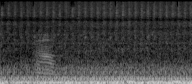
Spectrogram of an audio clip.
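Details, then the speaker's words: 2002 Ford Expedition on a hot-day test drive, under acceleration: deep, loud rumbling exhaust with a raspy edge. Exhaust leak suspected at the front donut gasket, possibly underneath; not inspected. "So you can hear when I put on the gas, you can hear that exhaust leak. Most of the time that's up by the donut gasket."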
